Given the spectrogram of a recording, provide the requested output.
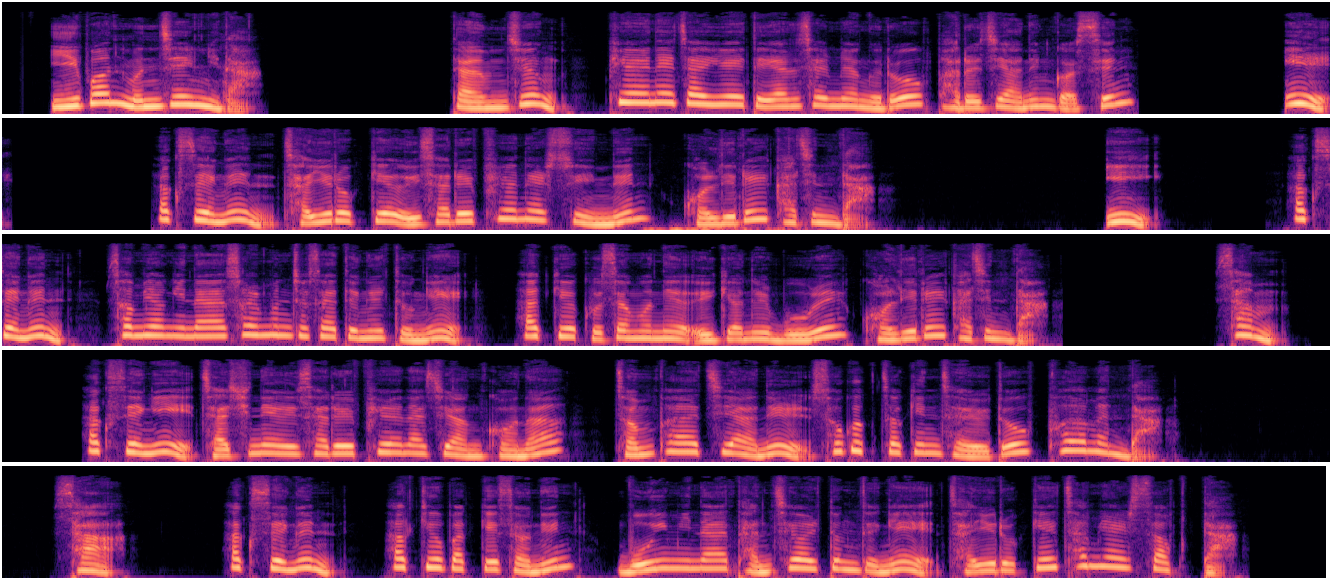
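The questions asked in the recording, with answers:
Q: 다음 중 표현의 자유에 대한 설명으로 바르지 않은 것은?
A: 4: 학생은 학교 밖에서는 모임이나 단체 활동 등에 자유롭게 참여할 수 없다.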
